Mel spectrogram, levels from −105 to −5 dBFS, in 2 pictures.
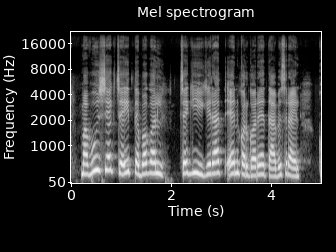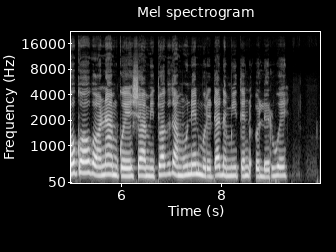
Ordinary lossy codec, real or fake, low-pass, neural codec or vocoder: none; real; 19.8 kHz; none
